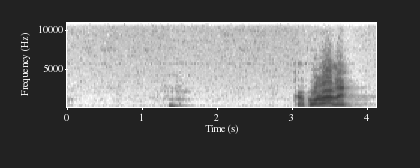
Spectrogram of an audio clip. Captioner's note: chuckles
